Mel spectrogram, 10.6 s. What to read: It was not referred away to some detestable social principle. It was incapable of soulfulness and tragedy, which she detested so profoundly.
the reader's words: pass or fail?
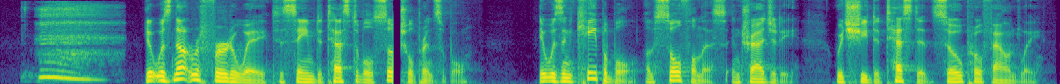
fail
